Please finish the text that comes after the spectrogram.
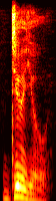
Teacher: Do you؟ این صدا falling intonation داره. Do you؟ To check information.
